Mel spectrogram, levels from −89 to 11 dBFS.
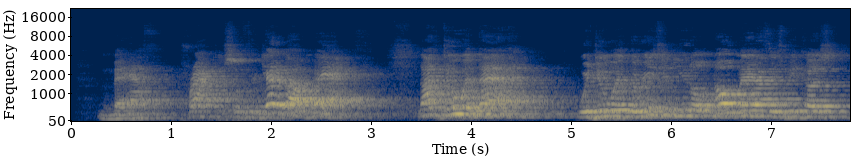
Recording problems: off-mic speech; far
room echo; noticeable; dies away in 1.2 s

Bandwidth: 14.5 kHz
